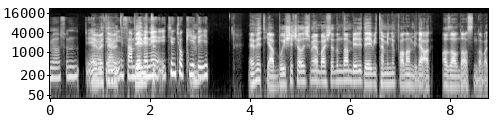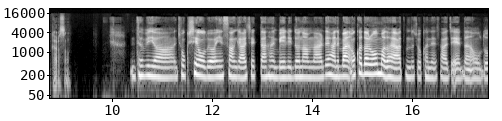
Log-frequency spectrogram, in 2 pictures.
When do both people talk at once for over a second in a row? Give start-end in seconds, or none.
0.8-2.0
